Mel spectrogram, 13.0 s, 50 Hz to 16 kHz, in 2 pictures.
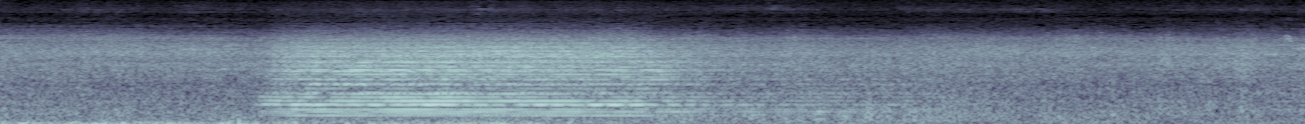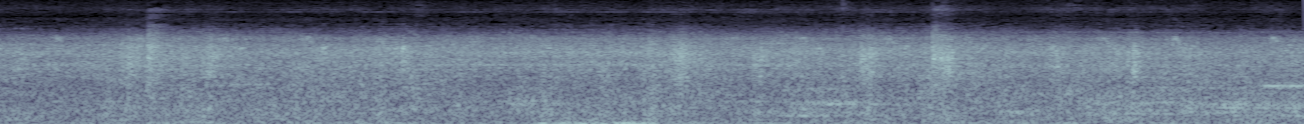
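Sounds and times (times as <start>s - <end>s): locomotive air horn blast: 1.3s - 3.9s.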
